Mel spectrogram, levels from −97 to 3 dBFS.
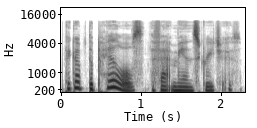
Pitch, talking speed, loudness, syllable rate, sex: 205 Hz, 210 wpm, -17 LUFS, 4.3 syllables/s, female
